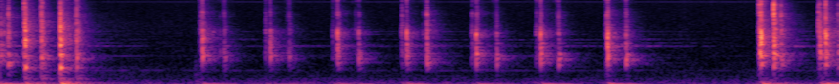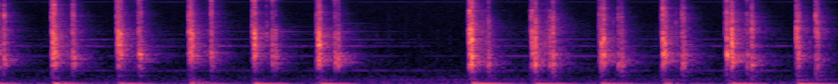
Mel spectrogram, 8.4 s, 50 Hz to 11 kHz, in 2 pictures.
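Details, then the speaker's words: Corsair K65 Mini 60% mechanical keyboard typing test: clacky keystrokes, about three per second, with a hollow resonant case sound and occasional spring ping, a known trait of this case; stabilizers and spacebar sound good. "Spacebar, all the stabs sound great, but you probably heard a little bit of a hollow sound, maybe some pinging here and there, right? And that is known with this case."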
